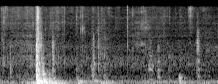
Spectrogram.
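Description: Hinged wooden lid of a chicken coop's nesting box being lifted open: one sudden loud creak-and-knock about half a second in, sliding down in pitch, then quieter handling rustles.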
